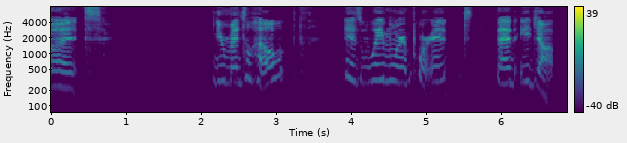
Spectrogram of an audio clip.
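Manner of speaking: talking through tears. Speaker trying to get through talking without crying, crying while talking. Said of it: "Try to do this without crying, but it's not working".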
